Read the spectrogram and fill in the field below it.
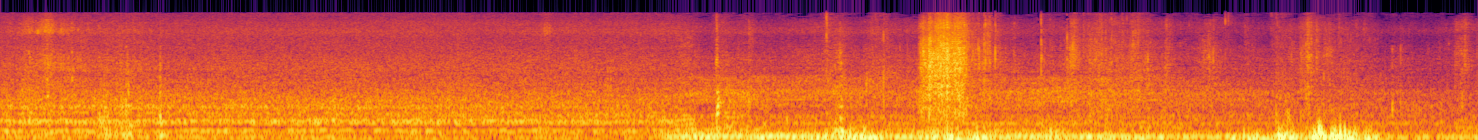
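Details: Honey bee swarm captured in a backyard and set into a hive: a steady buzzing hum, joined midway by a deeper rumble and handling thumps that partly cover the bees.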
